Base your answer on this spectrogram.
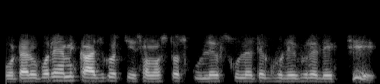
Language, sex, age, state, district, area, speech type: Bengali, male, 18-30, West Bengal, North 24 Parganas, rural, conversation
